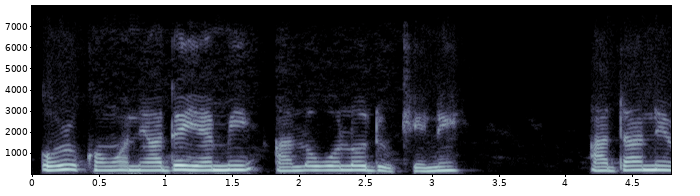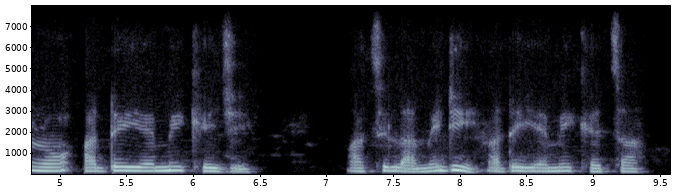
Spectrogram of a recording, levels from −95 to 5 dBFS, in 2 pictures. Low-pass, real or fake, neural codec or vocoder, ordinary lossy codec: 7.2 kHz; real; none; Opus, 32 kbps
